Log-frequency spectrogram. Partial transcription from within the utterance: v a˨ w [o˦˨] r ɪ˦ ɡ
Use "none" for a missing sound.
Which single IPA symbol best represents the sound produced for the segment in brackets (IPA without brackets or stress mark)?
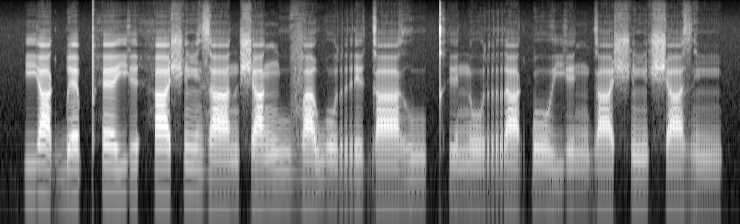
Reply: o˨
